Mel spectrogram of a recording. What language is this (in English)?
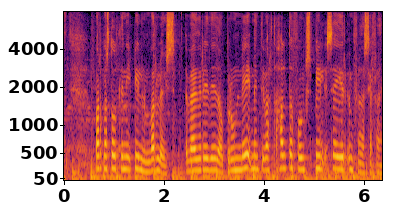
Icelandic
